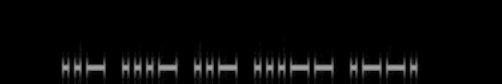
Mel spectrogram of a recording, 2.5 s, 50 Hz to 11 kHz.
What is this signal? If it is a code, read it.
Morse code, heard as a keyed tone, about 42 wpm, 700 Hz. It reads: UVU3P
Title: Code Groups - 5 Letter:Numbers - 40wpm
